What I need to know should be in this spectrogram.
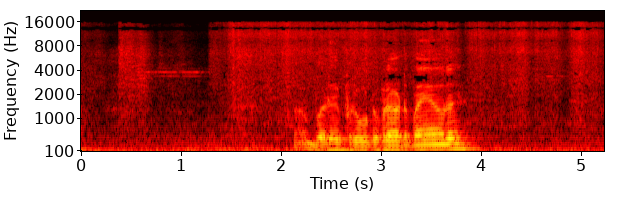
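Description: A plastic bag rustles as a hand reaches into it.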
